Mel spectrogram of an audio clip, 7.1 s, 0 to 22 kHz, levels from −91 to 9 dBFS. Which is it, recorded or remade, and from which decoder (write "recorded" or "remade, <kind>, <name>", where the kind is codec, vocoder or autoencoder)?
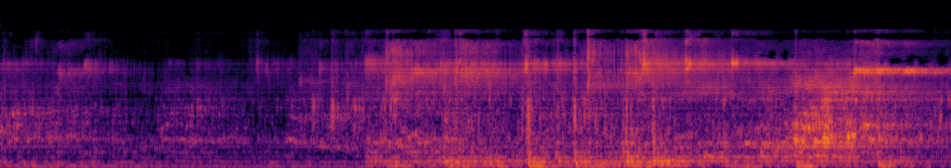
remade, vocoder, BigVGAN v2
